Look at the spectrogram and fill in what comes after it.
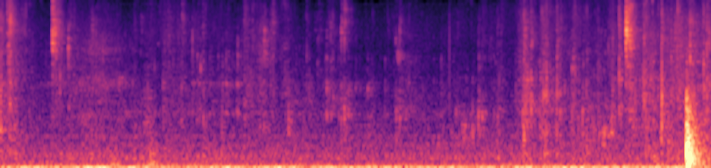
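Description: Chewing and biting into fried chicken wings: soft, wet mouth clicks and small crunches throughout. A short thump about five seconds in.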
